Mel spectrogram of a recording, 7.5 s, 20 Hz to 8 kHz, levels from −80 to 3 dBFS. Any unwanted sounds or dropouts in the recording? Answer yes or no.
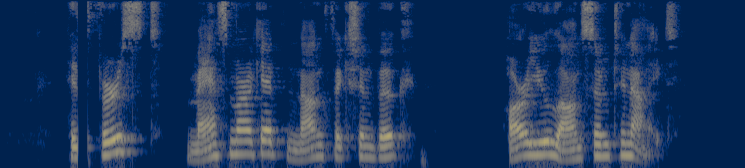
yes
